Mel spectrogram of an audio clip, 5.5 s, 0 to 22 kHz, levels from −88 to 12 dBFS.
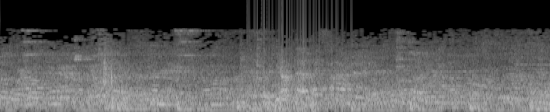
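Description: An everyday-sound recording with a watery, swirly texture from start to finish and nothing above 8.3 kHz. That points most likely to MP3 compression at a low bitrate, around 32 kbps. On a spectrogram this appears as a flat ceiling at 8.3 kHz, with weak components blinking on and off in patches below it. From 2.46 to 3.52 s there is processor overload crackle: the processor keeps missing its deadlines, so short chunks of roughly 5 ms are skipped and the sound tears into a gritty burst. The waveform shows many tiny hard-edged gaps across that stretch, and the spectrogram shows dense vertical broadband streaks.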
